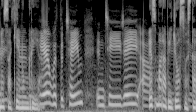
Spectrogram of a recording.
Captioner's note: Hablando idioma extranjero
